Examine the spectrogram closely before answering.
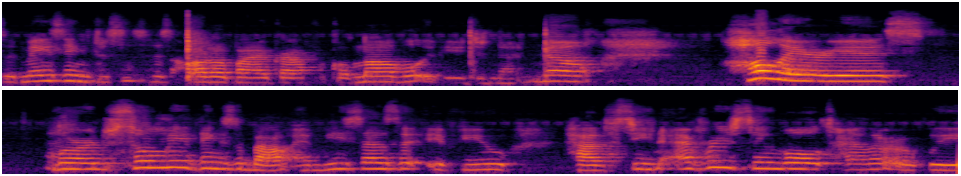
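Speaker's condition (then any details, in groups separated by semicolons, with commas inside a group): No condition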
